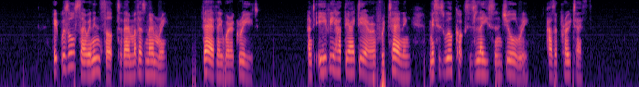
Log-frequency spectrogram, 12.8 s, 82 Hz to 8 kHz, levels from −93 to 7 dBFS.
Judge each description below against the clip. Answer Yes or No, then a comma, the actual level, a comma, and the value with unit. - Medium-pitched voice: Yes, medium, 160 Hz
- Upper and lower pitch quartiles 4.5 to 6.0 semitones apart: No, average, 3.5 semitones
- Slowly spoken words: Yes, slow, 130 wpm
